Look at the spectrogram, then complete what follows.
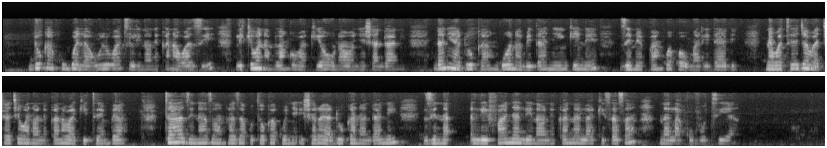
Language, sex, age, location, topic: Swahili, female, 25-35, Nairobi, finance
